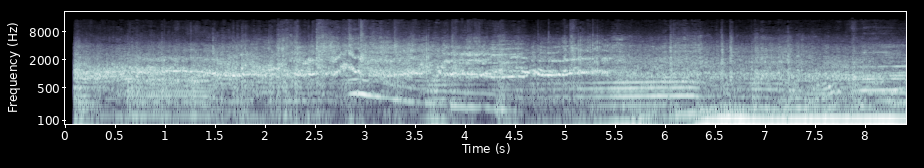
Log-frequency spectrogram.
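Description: Tyres squealing as a Mercedes-Benz E-Class estate skids and spins, the squeal wavering for the first five seconds while the engine note falls away. From about six seconds in, the engine holds a steady low note as the car slides off the track.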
